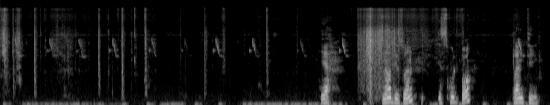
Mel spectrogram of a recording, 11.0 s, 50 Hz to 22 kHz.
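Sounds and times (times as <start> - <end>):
machete cutting roots: 0.0 - 1.0, 7.2 - 8.1.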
